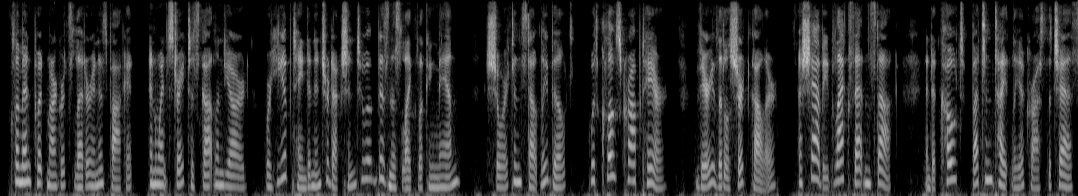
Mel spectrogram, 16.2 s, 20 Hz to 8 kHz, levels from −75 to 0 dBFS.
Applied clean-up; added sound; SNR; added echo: none; none; none; none.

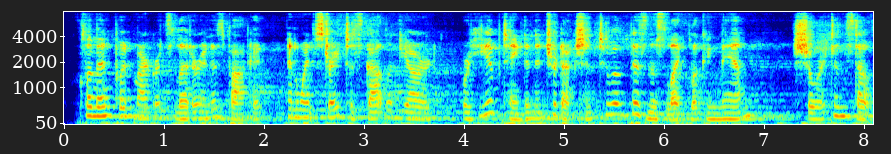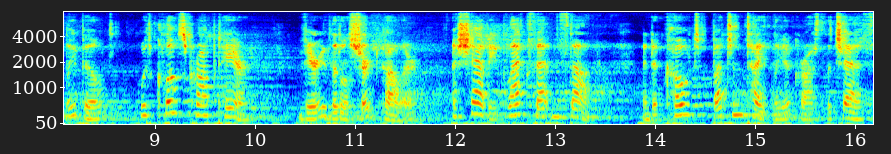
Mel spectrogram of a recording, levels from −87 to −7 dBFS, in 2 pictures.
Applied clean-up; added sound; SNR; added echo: none; none; none; reverberation time 2.3 s.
